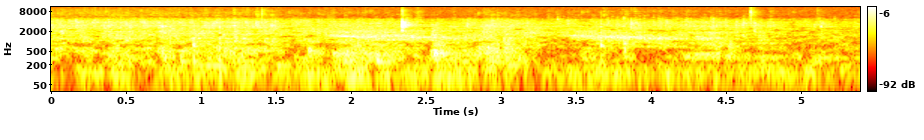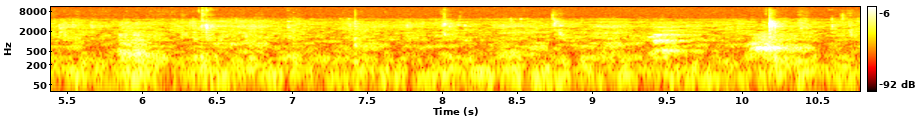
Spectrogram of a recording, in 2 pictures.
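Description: Quiet wet chewing and mouth sounds of eating juicy dalandan (sour orange) segments, with a few small sharp clicks and soft sounds of segments being pulled apart by hand.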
